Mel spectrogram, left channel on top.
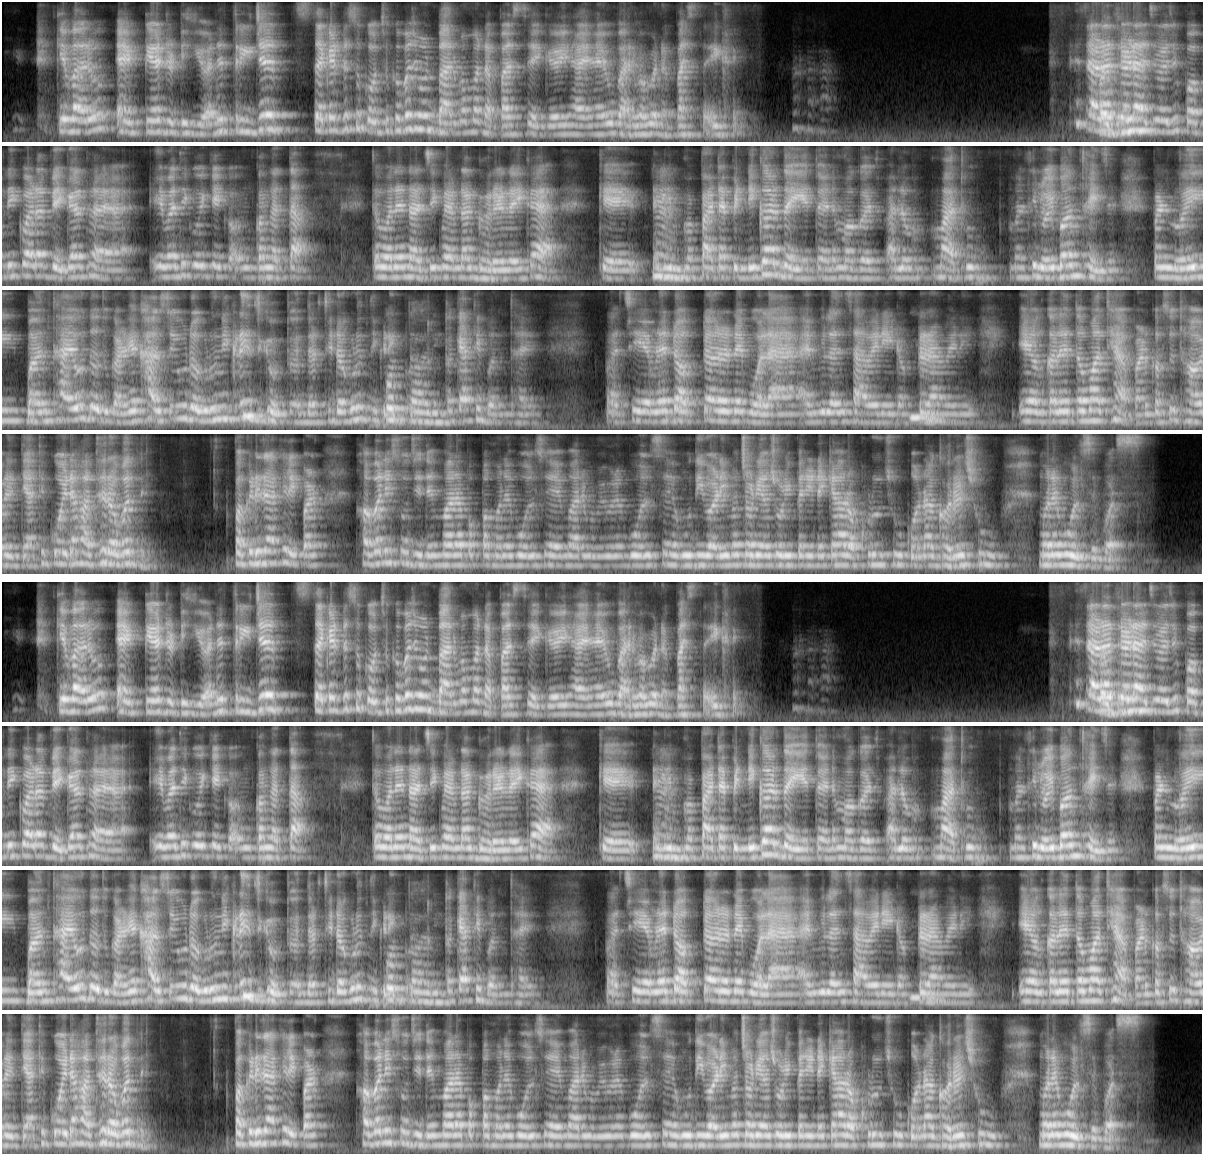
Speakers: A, on the right; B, on the left.
A: કે મારોું. ડ્યૂટી ગયયો અને ત્રીજે સેકન્ડ શું કહું છું ખબર હું બાર માં નપાસ થઈ. ગઈ હાય હાય એવું બાર માં નપાસ થઈ ગઈ. હ. સાડા
B: પછી
A: ત્રણ આજુબજુ પબ્લિક. વાળ ભેગા થયા એમાંથી કોઈક અંકલ હતા તો મને નજીકમાં એમના ઘરે લઈ ગયા. કે
B: હમ
A: એની પાટ. પિંડી કરી દઈએ તો એને મગજ આલ માથું માંથી લોહી બંધ થઈ જાય પણ લોહી બંધ થાયું નતું. કાર કે ખાસ એવું રગડું નીકળ જ ગય તું અંદર. ડગડું જ નીકળી
B: ઉતારી
A: ગય હતું તો ક્યાંથી બન. થ પછી એમણે ડોક્ટરને બોલા એમ્બ્યુલન્સ. આવે નહી ડોક્ટર
B: હમ
A: આવે નહી એ અંકલે. તો થ્યા પણ કશું થય નહી ત્યાંથી કોઈને હાથે ર જ નહી પકડી રાખેલી પણ ખબર નહ. શું જીતે મારા પપ્પા મને બોલશે મારી મમ્મી મને બોલશે હું દિવાળીમાં ચડિયા ચોળી પહેરીને ક્યાં રખડું છું કોના ઘરે છું. મને બોલશે બસ.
